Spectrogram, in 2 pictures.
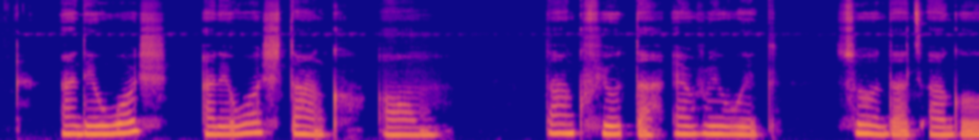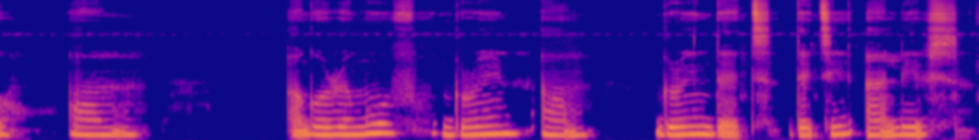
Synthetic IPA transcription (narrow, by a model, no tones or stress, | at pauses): adewɔʃ | adewɔʃtaŋk | m | tãŋkfiltaɛvɾiwik | sodataɡo | m | ʔa̰ɡoɾimuvɡɾinm | ɡɾindetdetʰiãnlivs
